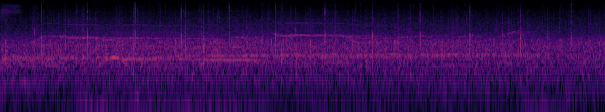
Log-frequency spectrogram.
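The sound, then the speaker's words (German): Steady audience applause fills the whole stretch, a dense wash of many hands clapping at once with a few brief whistles rising above it, even in loudness throughout. “Gebt ihnen einen großen Applaus.”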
